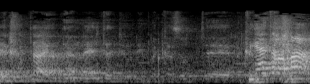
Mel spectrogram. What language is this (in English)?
Hebrew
